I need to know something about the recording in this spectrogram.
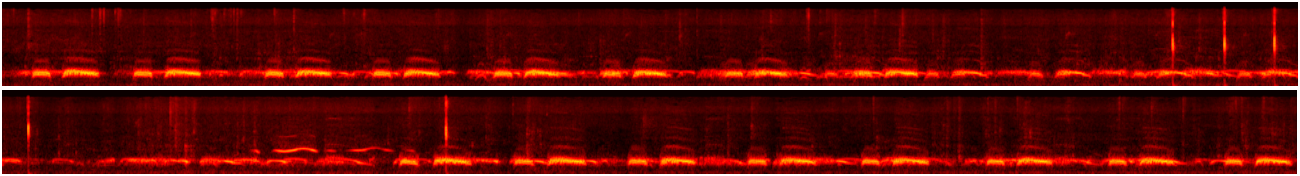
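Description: A dove coos rapidly and repeatedly, close by.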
